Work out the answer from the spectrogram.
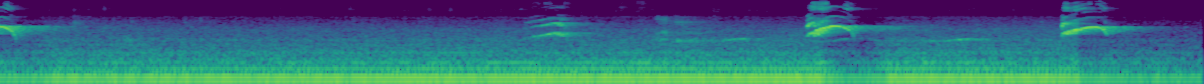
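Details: Two companion cockatiels, happy while singing and playing, give short bright chirps, including a pair of strong arched calls near the end, with soft low whistles between them and a constant low hum behind.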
